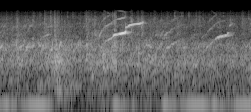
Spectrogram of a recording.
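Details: Farmed guinea pigs in Peru during mating, with an improved Inti-line male trying to mount the females. Several thin, high whistled chirps sweep upward against a soft background of squeaks and a low electrical hum.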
